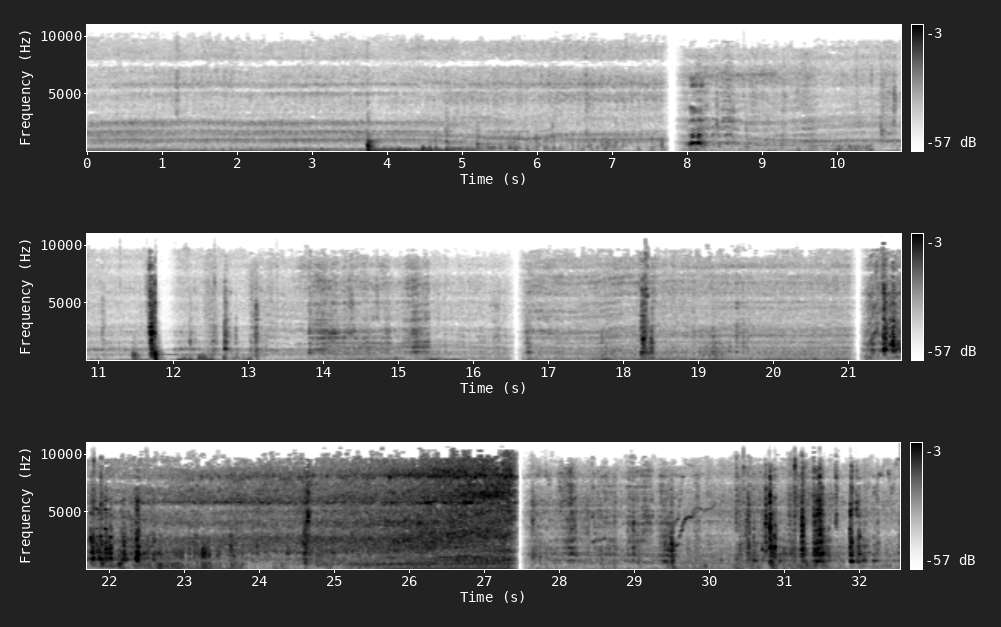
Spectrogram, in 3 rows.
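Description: JCB 3DX backhoe loader diesel engines running and working their hydraulic arms while digging a pipeline trench and handling pipe, heard across several cuts. The engine note rises under load, loudest over a stretch a few seconds before the end.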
